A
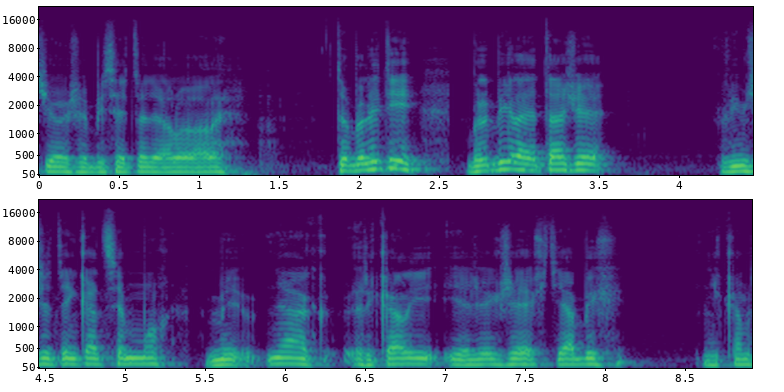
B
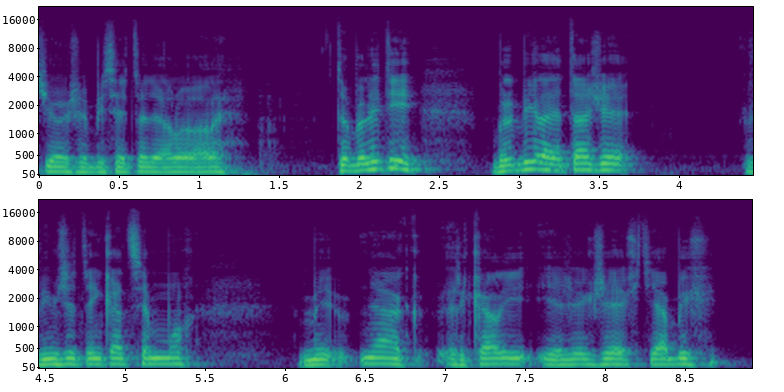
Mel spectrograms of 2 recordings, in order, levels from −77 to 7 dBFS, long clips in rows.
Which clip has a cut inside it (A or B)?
A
